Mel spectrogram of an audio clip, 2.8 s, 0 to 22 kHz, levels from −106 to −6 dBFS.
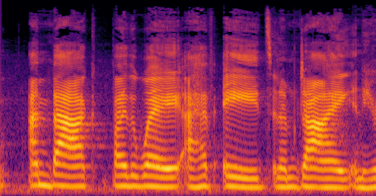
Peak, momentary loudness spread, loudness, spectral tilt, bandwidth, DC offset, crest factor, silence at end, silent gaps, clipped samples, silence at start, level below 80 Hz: -2 dBFS; 7 LU; -19 LUFS; -4 dB/octave; 17.5 kHz; under 0.1%; 18 dB; 0 s; none; under 0.1%; 0 s; -64 dBFS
